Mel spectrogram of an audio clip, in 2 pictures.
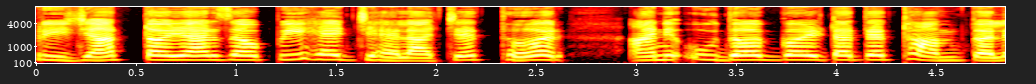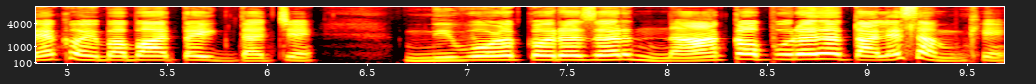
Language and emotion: Goan Konkani, happy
